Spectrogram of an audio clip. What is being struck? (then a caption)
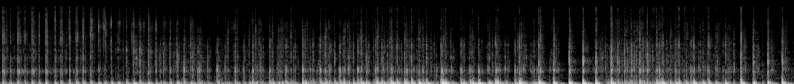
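Leather case. A black leather case is held up and curved while fingertips tap rapidly and aggressively on its cover. The result is a fast, continuous stream of short, dry, deep thuds with almost no ring, growing louder and more forceful in the second half.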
